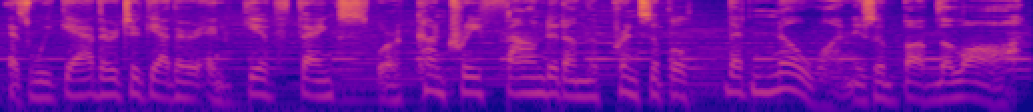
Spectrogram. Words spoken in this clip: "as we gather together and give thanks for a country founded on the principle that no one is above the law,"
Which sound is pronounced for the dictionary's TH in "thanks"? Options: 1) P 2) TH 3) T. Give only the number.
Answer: 2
